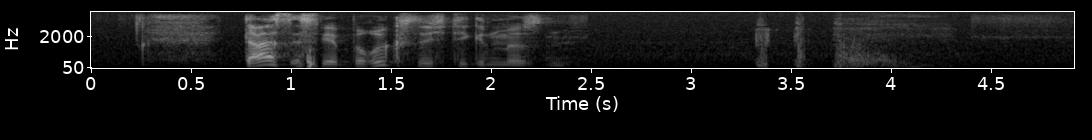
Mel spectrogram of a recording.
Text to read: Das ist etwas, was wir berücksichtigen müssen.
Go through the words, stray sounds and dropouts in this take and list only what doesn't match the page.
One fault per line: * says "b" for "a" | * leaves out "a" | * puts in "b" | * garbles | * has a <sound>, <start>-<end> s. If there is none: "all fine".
* leaves out "etwas was"
* has a throat clearing, 3.3-4.3 s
